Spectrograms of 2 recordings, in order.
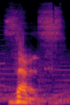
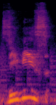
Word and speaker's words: Zebes: Did you find the silver arrows on planet Zevis? Planet Zebes? Planet Zebes? There are so many ways to pronounce that. And I know there are people who get upset if you say it the non-canonical way.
